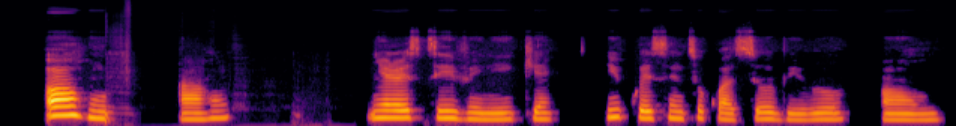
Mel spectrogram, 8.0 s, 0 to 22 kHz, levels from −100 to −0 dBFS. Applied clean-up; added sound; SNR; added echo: neural mask model DeepFilterNet 3.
